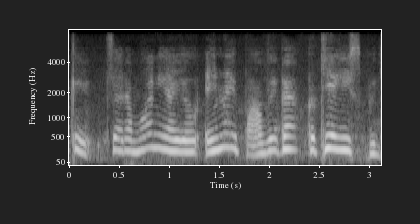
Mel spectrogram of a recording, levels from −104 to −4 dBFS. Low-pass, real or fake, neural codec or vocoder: 7.2 kHz; fake; codec, 44.1 kHz, 2.6 kbps, DAC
